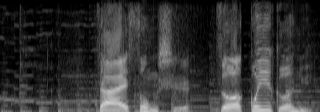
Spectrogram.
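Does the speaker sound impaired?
No.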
